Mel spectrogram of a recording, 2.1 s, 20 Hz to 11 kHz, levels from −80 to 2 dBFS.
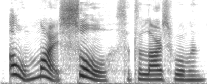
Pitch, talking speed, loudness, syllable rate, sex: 220 Hz, 205 wpm, -16 LUFS, 4.9 syllables/s, female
